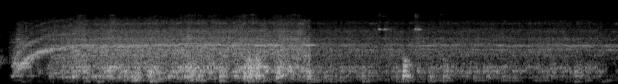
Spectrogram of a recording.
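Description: Electric hand mixer switching on and whisking coconut cream, its motor whine rising in pitch as it gets up to speed and then holding steady. It gets quieter about three seconds in, with a couple of short clicks around four seconds.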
